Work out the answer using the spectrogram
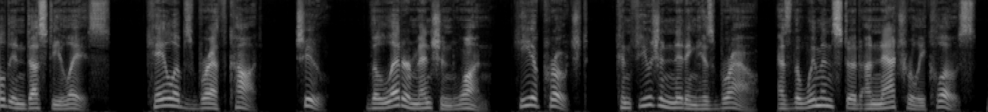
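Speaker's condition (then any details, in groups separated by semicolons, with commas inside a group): No condition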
